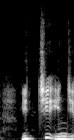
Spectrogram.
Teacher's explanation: நாவின் இடைப்பகுதி நடு அண்ணத்தின் இடைப்பகுதியை பொருந்துவதால் பிறக்கின்றன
